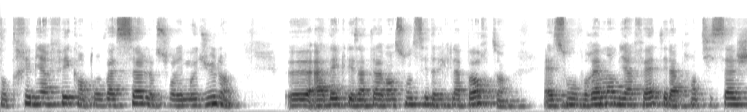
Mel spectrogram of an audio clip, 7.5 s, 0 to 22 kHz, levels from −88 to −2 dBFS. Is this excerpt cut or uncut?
uncut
